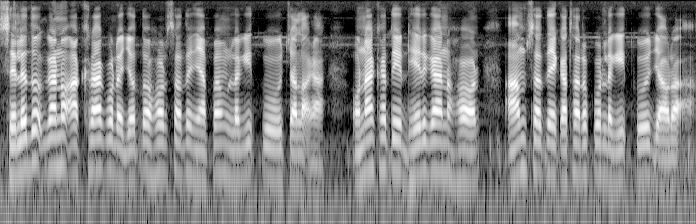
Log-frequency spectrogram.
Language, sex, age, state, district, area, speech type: Santali, male, 30-45, West Bengal, Dakshin Dinajpur, rural, read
